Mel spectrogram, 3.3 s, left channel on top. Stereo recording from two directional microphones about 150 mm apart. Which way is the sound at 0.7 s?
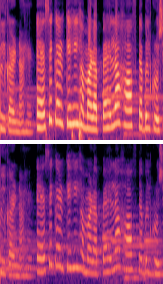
45° left (ahead or behind).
